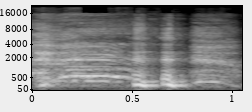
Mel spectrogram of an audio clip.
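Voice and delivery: very high-pitched giggle; real squeaky laugh. Real, not acted. Laughs at turtle lifespan.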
